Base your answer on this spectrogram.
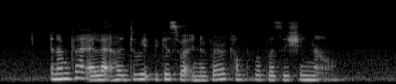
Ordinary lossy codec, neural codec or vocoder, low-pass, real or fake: none; none; none; real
